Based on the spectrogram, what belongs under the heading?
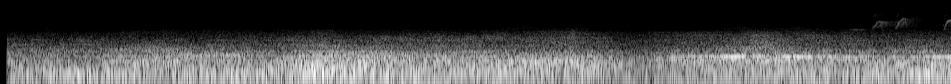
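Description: Steady low rumble of a distant electric train approaching a station. A faint steady tone joins about seven seconds in, and a couple of short high chirps come near the end.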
